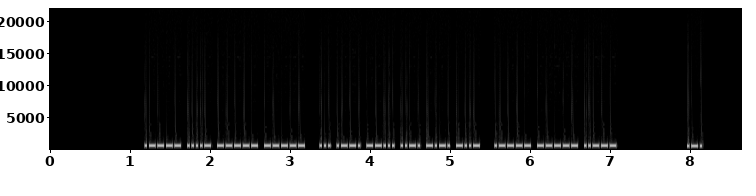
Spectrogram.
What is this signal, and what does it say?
Morse code, heard as a keyed tone, about 44 wpm, 700 Hz. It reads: 1400 SP7FCX 102 R
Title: Worked All Europe DX Contest - QTC Exchange - 45wpm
